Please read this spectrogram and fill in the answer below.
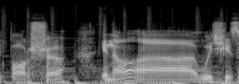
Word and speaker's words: Porsche: like me talking about Porsche when people call it Porsche I go well hang on the E's got a little bit of an emphasis on it it's like with for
